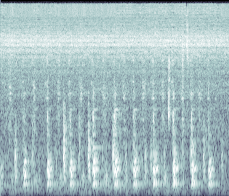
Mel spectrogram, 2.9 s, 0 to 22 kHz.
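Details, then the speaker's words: 2007 Pontiac G6 GT front end, jacked up with suspension hanging: quick hollow clunks, two to four a second, as a loose, dry, ungreased sway bar link end is rocked by hand; fixed with new greasable Moog links. "Every time you barely hit a bump, you hear that clunk, clunk, clunk, clunk. Okay, this is a 2007 Pontiac G6 GT. And we got that rattle in the front."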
